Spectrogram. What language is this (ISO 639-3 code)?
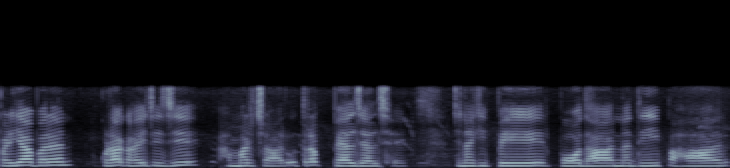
mai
